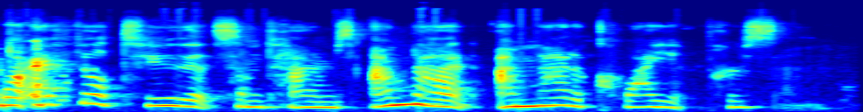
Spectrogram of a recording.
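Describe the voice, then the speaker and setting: A middle-aged woman on a panel who talks in a lively, self-aware way and laughs at herself. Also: fairly high pitch, a little slow, breathy edge. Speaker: guest panelist.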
